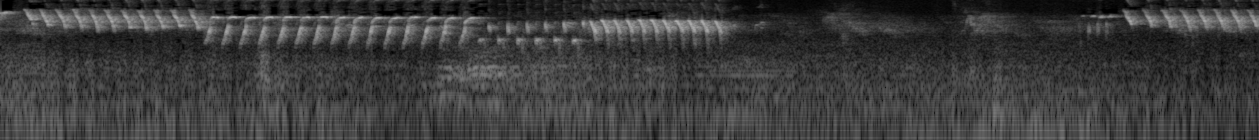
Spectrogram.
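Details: Domestic canary song made of loud, fast, buzzy trolls that step between high and middle pitches, each rapid roll lasting about a second, followed by a quieter stretch and a fresh high trill.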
